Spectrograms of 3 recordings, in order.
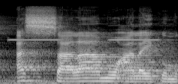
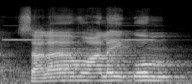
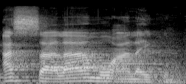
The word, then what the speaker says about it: Assalamualaikum: ya suaranya lantang kemudian yang salam bukan Salamun tapi as pakai Alif lam syamsiahnya as Assalamualaikum Bukan assamualaikum tapi Assalamualaikum yaitu memang ee sepertinya sepele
